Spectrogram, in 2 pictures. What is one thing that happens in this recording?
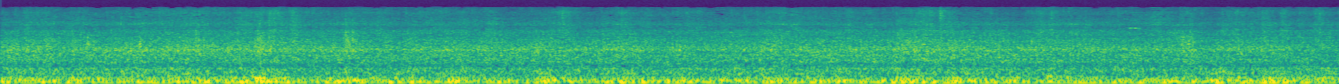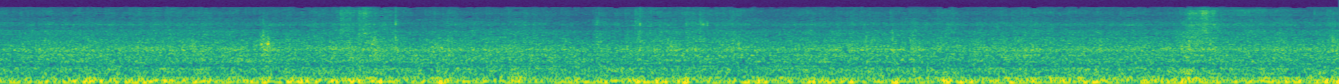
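Tyres roll on a road with a steady low roar.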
